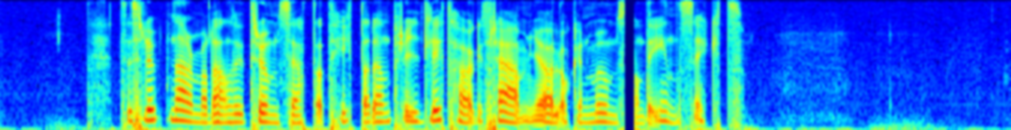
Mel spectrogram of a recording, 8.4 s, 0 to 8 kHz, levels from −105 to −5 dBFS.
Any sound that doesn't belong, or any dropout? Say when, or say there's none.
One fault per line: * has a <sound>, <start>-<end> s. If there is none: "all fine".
* has a dropout, 5.2-5.3 s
